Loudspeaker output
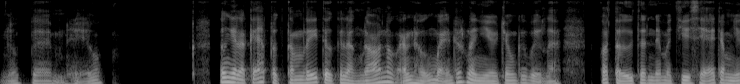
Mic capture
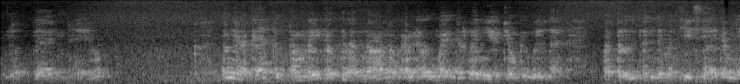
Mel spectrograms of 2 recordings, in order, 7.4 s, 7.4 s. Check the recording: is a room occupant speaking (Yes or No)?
No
